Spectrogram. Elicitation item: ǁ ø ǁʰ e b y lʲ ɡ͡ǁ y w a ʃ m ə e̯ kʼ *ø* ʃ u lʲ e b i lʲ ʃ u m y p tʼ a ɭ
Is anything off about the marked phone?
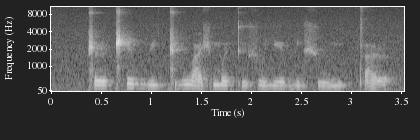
yes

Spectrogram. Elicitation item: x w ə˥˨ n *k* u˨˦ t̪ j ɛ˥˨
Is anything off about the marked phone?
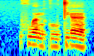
no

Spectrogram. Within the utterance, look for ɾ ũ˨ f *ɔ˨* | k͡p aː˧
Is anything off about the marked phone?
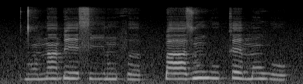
yes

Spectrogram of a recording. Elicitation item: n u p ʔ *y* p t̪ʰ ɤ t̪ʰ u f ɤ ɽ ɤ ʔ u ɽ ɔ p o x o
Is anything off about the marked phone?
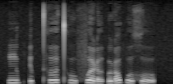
yes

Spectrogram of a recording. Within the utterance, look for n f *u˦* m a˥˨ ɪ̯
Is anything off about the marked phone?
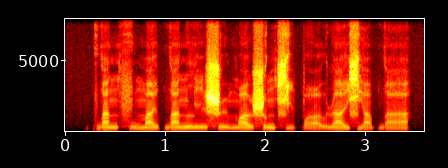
yes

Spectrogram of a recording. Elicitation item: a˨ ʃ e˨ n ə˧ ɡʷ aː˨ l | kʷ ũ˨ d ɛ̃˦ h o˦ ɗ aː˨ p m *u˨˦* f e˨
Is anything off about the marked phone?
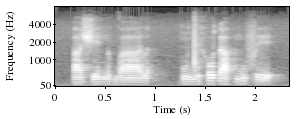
yes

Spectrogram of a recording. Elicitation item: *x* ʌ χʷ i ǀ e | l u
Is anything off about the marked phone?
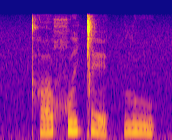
yes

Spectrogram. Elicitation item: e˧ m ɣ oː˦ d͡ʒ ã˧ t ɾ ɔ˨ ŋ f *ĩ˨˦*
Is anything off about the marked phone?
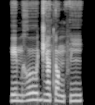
yes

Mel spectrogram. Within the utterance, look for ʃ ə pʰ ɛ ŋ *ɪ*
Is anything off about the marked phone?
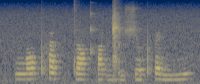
yes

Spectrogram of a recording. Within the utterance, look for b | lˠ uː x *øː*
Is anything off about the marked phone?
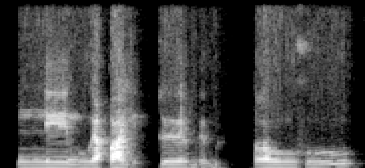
yes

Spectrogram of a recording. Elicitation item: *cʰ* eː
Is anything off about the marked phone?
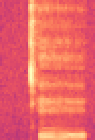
no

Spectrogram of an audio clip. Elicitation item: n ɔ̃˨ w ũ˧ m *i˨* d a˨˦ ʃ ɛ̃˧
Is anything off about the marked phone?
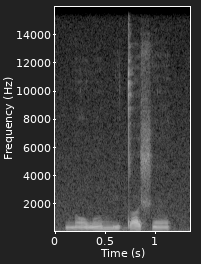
no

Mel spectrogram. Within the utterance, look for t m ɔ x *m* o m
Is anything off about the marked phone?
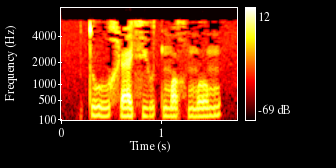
no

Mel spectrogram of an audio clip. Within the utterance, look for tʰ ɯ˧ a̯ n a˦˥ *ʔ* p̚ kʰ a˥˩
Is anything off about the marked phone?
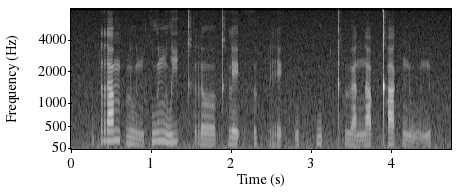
yes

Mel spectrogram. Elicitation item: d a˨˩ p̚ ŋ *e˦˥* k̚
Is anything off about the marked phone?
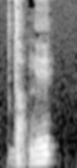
no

